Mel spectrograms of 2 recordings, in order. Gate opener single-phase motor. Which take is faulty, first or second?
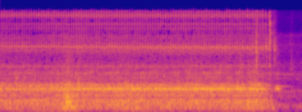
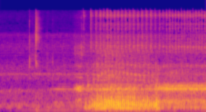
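first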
